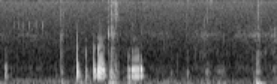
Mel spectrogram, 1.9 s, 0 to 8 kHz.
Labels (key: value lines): label: biophony, knock croak
recorder: SoundTrap 300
